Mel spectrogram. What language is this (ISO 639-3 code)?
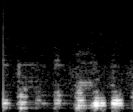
zho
